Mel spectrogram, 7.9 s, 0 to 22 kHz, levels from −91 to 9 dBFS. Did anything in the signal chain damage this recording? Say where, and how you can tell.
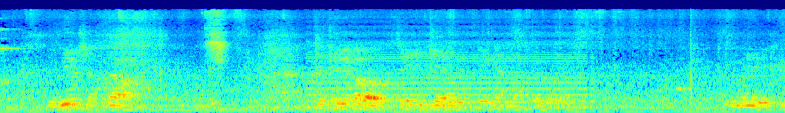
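Yes. From 3.06 to 5.87 s a hard, raspy GSM phone buzz at 217 Hz sits about 8 dB below the signal, rich in harmonics and steady throughout. A nearby 2G handset in a call is bursting RF, and the analogue wiring rectifies those pulses into audio.

From 5.90 to 6.92 s the buzz turns into GSM signalling bursts, even ticks with a longer 217 Hz buzz twice a second, much quieter at roughly 15 dB under the signal. The phone is still in the call but idle, sending only short burst groups that the analogue circuit again demodulates.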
